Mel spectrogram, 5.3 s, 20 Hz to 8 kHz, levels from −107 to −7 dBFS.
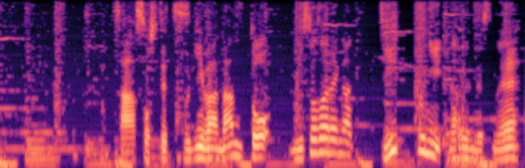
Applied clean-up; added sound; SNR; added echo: classical method spectral subtraction.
